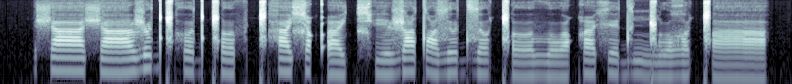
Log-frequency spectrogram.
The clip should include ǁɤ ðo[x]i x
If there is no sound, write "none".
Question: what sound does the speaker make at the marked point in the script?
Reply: q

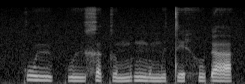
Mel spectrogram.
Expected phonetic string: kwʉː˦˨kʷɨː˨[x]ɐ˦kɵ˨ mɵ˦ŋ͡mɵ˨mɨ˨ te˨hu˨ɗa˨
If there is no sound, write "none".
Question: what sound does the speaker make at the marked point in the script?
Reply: x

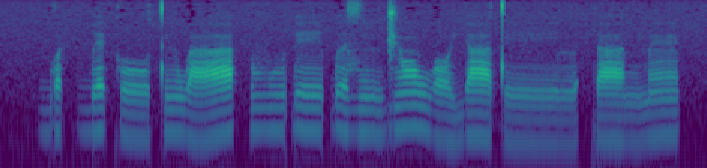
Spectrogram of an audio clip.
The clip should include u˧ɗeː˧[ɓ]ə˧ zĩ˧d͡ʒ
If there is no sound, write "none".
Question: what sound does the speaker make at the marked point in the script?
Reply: ɓ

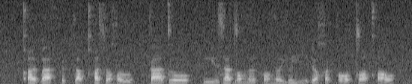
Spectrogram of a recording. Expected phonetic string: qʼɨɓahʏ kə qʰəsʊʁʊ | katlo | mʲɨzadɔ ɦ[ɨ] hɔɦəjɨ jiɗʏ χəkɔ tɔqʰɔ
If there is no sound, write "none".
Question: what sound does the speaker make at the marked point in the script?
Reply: ə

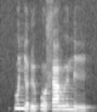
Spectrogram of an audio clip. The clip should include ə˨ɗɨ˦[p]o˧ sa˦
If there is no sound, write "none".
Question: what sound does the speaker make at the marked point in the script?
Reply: p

